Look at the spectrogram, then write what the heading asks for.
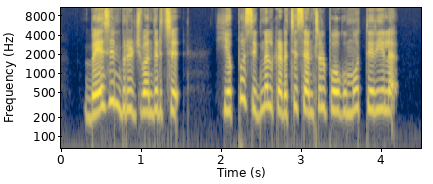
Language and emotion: Tamil, fearful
